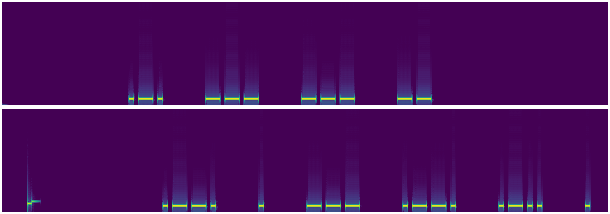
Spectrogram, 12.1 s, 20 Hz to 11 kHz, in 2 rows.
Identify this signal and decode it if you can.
Morse code, heard as a keyed tone, about 25 wpm, spaced as for 14 wpm, 700 Hz. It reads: ROOM PEOPLE
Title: 3x Character Spacing - Top 500 Words - 25wpm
